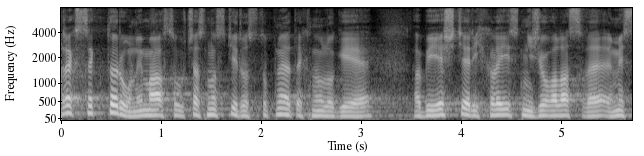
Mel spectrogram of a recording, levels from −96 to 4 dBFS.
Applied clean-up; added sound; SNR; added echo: none; none; none; none.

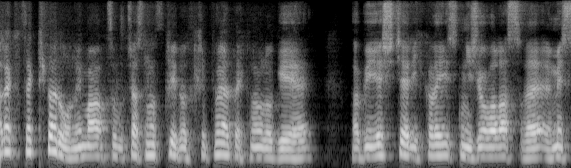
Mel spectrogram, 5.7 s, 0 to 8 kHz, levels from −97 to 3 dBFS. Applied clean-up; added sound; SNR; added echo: neural mask model DeepFilterNet 3.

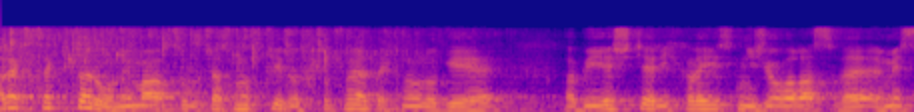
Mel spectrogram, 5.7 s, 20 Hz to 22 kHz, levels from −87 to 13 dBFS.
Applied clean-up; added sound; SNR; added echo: none; Drip / Sink (filling or washing); 17 dB; reverberation time 0.7 s.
